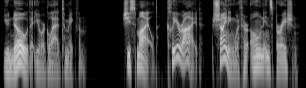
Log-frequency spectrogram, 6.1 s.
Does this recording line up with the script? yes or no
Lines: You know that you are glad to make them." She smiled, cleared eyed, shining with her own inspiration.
no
